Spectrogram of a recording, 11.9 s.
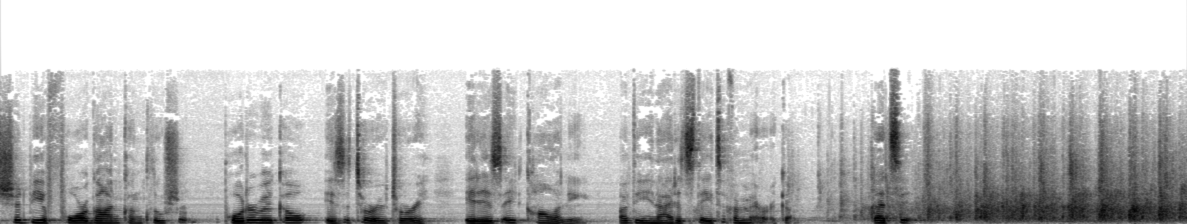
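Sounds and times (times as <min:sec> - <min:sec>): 
speech: 0:00.1 - 0:08.1, 0:08.7 - 0:09.4
crowd applauding: 0:08.2 - 0:11.8.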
